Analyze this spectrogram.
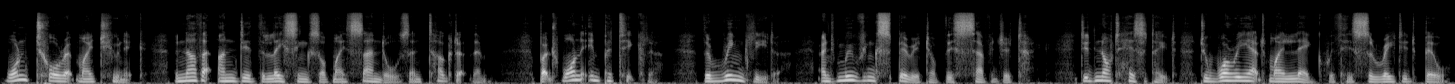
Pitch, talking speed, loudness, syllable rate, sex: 140 Hz, 170 wpm, -21 LUFS, 5.3 syllables/s, male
